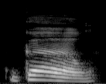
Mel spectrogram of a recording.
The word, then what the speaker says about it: girl: actually an ER sound the i r in the middle makes an ER sound it's a blended sound so it's actually three sounds it's ga ER oh girl okay so it's a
